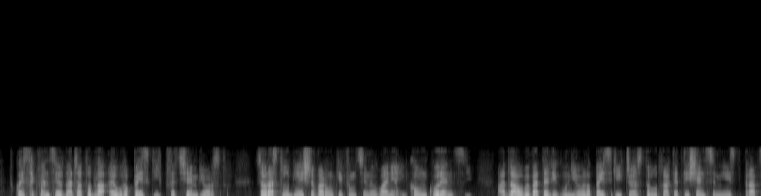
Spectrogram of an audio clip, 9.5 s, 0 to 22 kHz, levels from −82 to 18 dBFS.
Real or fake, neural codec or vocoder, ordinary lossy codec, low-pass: fake; codec, 16 kHz in and 24 kHz out, 0.6 kbps, FocalCodec, streaming, 4096 codes; MP3, 48 kbps; 5.4 kHz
